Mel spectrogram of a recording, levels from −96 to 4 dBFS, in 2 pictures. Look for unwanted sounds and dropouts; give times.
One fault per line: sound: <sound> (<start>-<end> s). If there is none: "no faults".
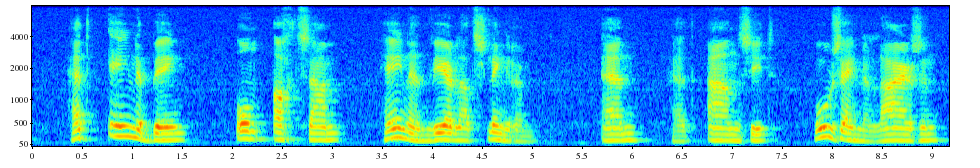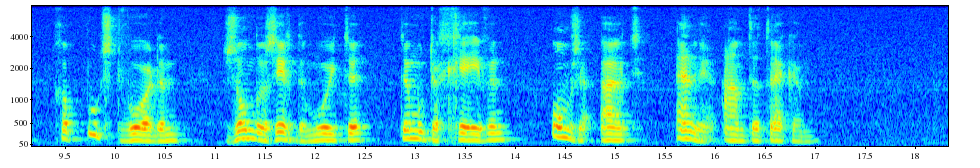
no faults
